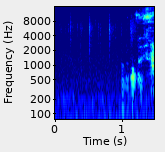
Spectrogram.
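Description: A man talks briefly over an online call.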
